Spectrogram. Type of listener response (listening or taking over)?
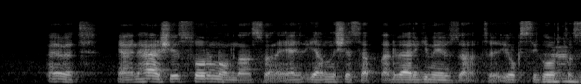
taking over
